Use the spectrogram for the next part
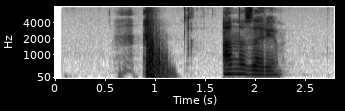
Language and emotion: Russian, neutral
